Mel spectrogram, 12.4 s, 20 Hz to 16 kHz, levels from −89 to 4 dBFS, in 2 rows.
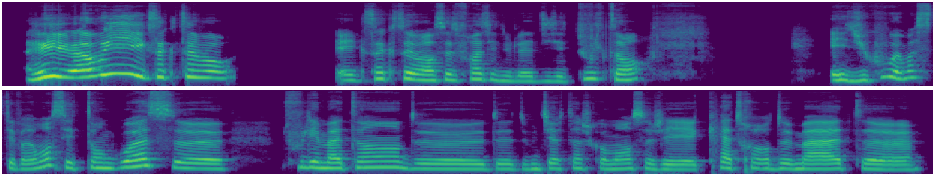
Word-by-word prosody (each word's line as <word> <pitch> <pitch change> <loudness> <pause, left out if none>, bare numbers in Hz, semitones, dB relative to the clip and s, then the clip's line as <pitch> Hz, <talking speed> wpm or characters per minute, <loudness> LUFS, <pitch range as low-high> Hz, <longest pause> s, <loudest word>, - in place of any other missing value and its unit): Hey! 310 +9 +10
Oh 310 +2 +9
oui! 415 - +10 0.2
Exactement! 295 -3 +1 0.7
Exactement, 220 +1 -1
cette 210 0 -4
phrase, 235 +2 -4
il 215 - -9
nous 180 - -9
la 170 0 -7
disait 165 0 -12
tout 255 - -8
le 255 - -3
temps. 220 -2 -4 1.2
Et 205 +1 +1
du 190 +1 -6
coup, 315 - -10
bah 285 - +2
moi, 290 +3 -6
c'était 285 -8 -9
vraiment 185 +11 -4
cette 210 -8 -7
angoisse, 240 +7 0
heu, 190 -4 -1 0.4
tous 235 - -13
les 230 -1 -1
matins 225 +3 -2
de 180 -2 -5
de 175 -1 -8
de 170 0 -16
me 175 - -8
dire: 185 +1 -7
«Tiens, 195 - -10
je 185 - -12
commence, 185 +1 -6
j'ai 165 -2 -5
4 205 0 -6
heures 190 -1 -6
de 190 +1 -6
maths, 180 +1 0
heu» 160 -2 -2
200 Hz, 200 wpm, -21 LUFS, 180-240 Hz, 1.2 s, Hey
